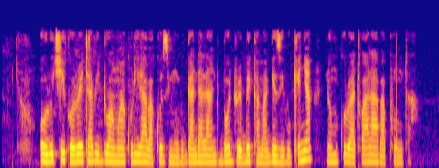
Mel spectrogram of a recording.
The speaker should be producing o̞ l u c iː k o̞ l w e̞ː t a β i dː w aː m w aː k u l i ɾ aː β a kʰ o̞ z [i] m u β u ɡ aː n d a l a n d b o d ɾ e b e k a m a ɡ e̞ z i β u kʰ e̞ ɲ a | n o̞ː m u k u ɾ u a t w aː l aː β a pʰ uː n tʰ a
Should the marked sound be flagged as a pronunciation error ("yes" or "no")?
no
